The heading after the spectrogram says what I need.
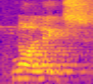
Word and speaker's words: knowledge: Knowledge, knowledge, D is silent.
